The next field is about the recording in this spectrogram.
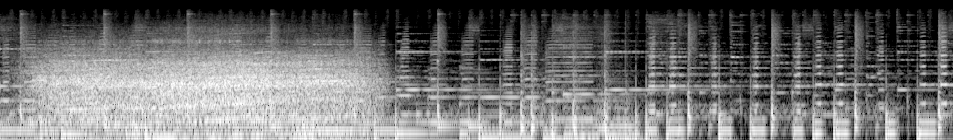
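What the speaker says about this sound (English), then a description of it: "double-decker bus" A double-decker bus engine rumbles steadily and loudly up close for several seconds, then gives way to a rhythmic, pulsing mechanical pattern with repeated beats, with no talking over it.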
